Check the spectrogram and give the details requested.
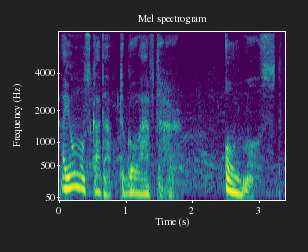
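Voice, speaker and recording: An actor playing a brooding, jealous young man, narrating his past in a slow, hushed audio drama style. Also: on the low side, big pitch swings, crowd noise. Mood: rueful. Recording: music behind the voice.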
